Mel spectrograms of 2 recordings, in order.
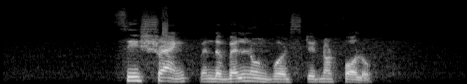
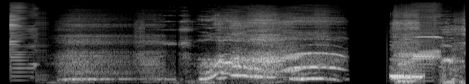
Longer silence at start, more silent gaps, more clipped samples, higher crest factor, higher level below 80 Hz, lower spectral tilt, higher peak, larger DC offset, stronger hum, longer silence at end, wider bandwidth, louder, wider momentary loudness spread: first, 1.25 s vs 0.1 s; neither; neither; about the same, 16 dB vs 18 dB; second, -66 dBFS vs -46 dBFS; first, -6 dB/octave vs -3.5 dB/octave; about the same, -2 dBFS vs -2 dBFS; neither; neither; first, 0.95 s vs 0.05 s; second, 13 kHz vs 20 kHz; about the same, -16 LUFS vs -17 LUFS; second, 7 LU vs 19 LU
